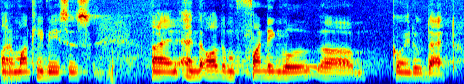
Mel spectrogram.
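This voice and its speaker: Someone speaks at a moderate pace. Noticeable background noise runs underneath. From India. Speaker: startup founder pitching. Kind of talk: startup pitch.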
